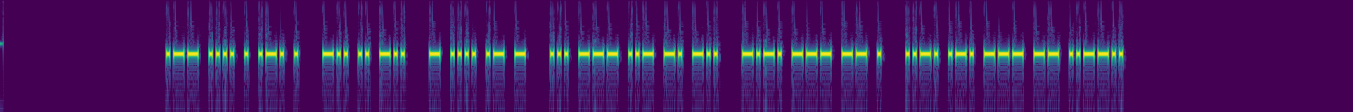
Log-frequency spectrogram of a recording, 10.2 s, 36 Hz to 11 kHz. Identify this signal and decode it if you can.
Morse code, heard as a keyed tone, about 42 wpm, 700 Hz. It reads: WHERE DID THAT SOUND COME FROM?
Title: Sentences from Top 1000 Words - Review Part 1 - 45wpm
